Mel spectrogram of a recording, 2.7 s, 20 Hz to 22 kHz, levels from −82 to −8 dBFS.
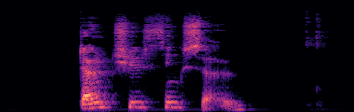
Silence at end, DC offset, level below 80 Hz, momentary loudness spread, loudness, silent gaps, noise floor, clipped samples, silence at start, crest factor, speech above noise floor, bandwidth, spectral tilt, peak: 0.25 s; under 0.1%; -76 dBFS; 15 LU; -30 LUFS; none; -82 dBFS; under 0.1%; 0.6 s; 24 dB; 51 dB; 15 kHz; -2 dB/octave; -10 dBFS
